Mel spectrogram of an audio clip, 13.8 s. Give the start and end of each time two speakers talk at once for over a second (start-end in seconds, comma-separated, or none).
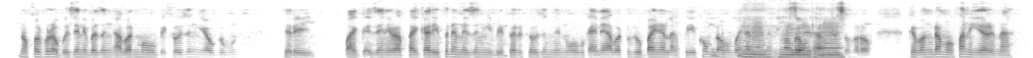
9.7-11.4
